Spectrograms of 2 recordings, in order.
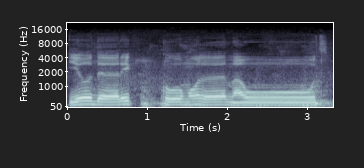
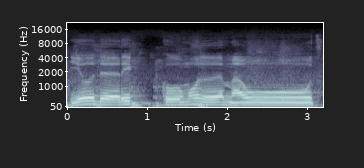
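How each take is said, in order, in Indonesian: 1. Kedua bunyi k menyatu menjadi satu k yang ditahan. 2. Kedua bunyi k menyatu menjadi satu k yang ditahan.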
